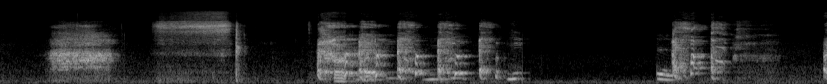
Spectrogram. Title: girl coughing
